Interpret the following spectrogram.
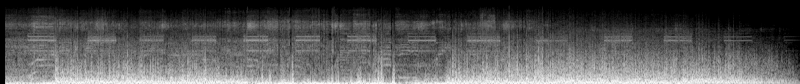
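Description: Heavy wind rushing over the camera microphone of a paraglider in flight, with a variometer beeping about twice a second at a steady high pitch, its signal that the glider is climbing. The sound fades out near the end.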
